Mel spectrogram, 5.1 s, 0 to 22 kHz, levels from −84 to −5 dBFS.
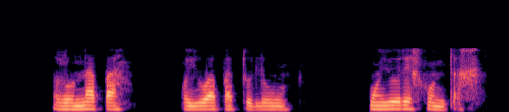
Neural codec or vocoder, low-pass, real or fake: none; 3.6 kHz; real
